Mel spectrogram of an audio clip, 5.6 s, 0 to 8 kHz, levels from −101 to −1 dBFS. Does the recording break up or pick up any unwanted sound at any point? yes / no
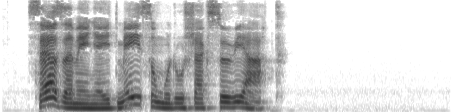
no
